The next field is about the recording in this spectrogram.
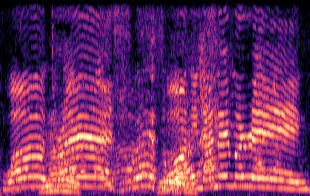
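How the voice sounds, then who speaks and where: A woman vlogger, exclaiming constantly and talking to her viewers during an excited family unboxing. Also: very high voice, extremely slow, very noisy. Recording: loud crowd of people around.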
